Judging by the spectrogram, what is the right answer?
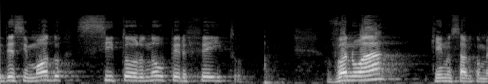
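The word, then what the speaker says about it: Vanhoye: Vanois, quem não sabe como é que escreve Vanois e quer anotar, né? Vanois se escreve V-A-N-H-O-Y-E. V-A-N-H-O-Y-E. Vanois.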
